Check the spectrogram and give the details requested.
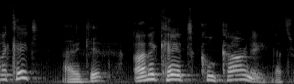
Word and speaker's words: Aniket Kulkarni: everyone does on a Cates I think it on a kata Kulkarni that's right okay would you pronounce it now I'll pronounce it I usually do Anna Kate Kulkarni that sounded approximately what I say yes that's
